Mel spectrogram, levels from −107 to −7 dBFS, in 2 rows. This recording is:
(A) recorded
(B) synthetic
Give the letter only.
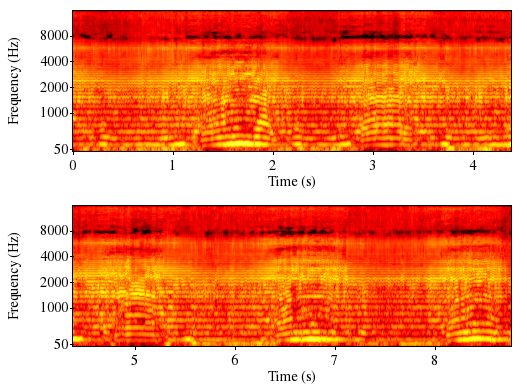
B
